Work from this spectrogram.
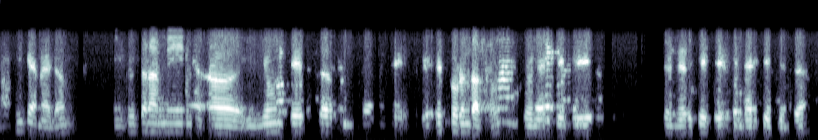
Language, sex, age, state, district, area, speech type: Marathi, male, 18-30, Maharashtra, Kolhapur, urban, conversation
